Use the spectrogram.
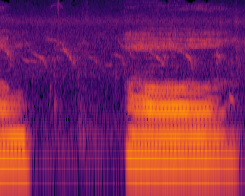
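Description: Two short bursts of chicken clucking close by, a brief call then a longer one after a pause.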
